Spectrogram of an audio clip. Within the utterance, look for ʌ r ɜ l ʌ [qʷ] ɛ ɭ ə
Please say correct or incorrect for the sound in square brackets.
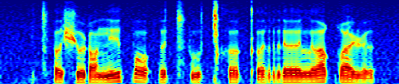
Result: correct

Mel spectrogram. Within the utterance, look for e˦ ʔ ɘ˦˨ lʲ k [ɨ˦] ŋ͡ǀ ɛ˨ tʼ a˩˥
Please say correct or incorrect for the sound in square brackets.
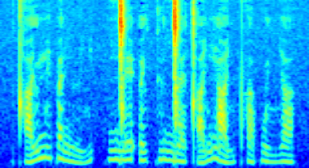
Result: correct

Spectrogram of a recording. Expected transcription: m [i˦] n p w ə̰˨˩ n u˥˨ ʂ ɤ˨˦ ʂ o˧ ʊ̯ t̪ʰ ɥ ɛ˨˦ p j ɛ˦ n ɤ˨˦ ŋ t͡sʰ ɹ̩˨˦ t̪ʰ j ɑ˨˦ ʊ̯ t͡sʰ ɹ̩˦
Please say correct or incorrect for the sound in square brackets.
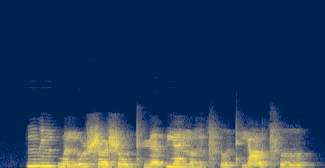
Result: correct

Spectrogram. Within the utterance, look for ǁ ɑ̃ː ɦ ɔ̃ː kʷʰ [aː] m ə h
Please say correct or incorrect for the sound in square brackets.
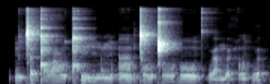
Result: correct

